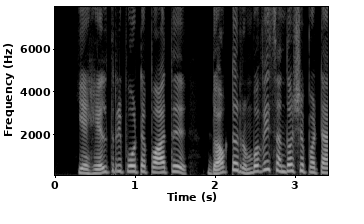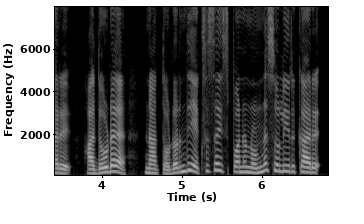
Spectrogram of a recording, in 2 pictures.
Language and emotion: Tamil, happy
